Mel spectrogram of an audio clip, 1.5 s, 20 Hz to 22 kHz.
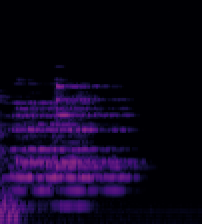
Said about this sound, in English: Turn off Bejeweled notifications. Actually, it was Q105 commenting on my post.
